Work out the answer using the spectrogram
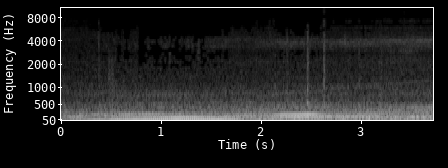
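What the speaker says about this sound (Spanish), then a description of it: "Vamos a mover el carro." A 2001 Ford Focus engine with a faulty shift solenoid runs with a low, steady rumble, swelling twice as it revs slightly, close by and without talk.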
